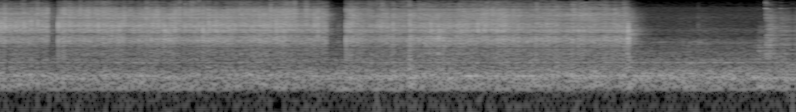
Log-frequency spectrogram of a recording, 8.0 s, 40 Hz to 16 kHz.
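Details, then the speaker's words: YesWelder Firstess MP200 stick welding 6010 rod at 100 amps: a steady crackling arc hiss that drops out abruptly twice in eight seconds before dying, cutting out even when pushed into the puddle. "you can't you can't really long arc it like you would want to with a 6010 and it did even even when i had it shoved in the puddle it still wanted to cut out somewhat again it ran it but it could be better"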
